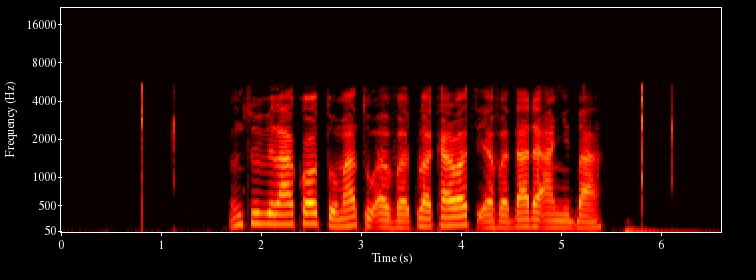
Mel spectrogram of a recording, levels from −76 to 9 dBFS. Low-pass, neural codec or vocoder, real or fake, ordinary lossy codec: 5.4 kHz; none; real; none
